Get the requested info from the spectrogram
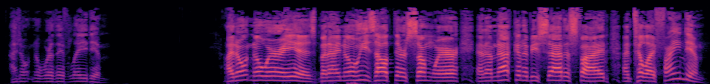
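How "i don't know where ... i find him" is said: determined cry. Acted. Mary, searching for her Lord, cries out with loud determination. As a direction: voice Mary's resolve, loud and rising.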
